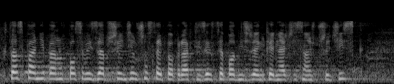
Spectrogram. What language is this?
Polish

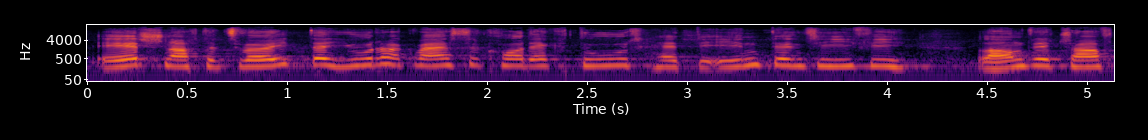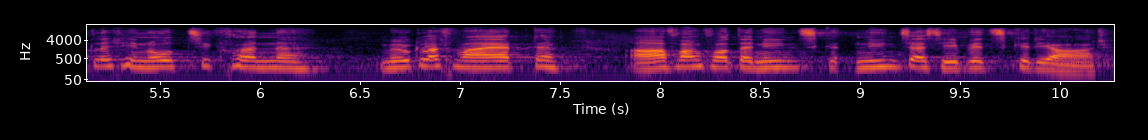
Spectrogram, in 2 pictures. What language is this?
Swiss German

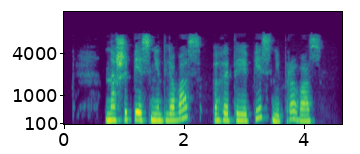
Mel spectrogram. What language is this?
Belarusian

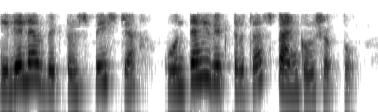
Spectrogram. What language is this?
Marathi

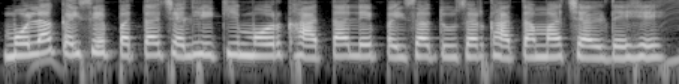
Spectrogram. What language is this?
Chhattisgarhi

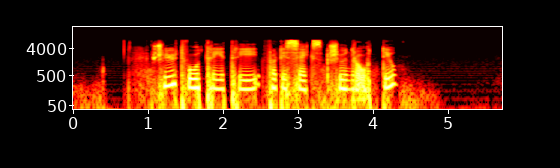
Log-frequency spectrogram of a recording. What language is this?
Swedish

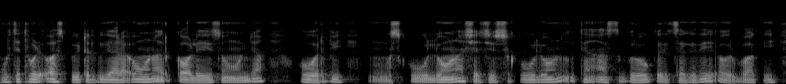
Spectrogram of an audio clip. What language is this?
Dogri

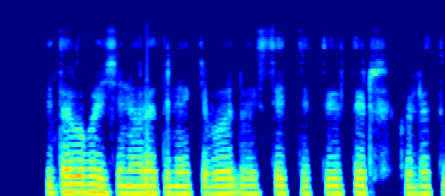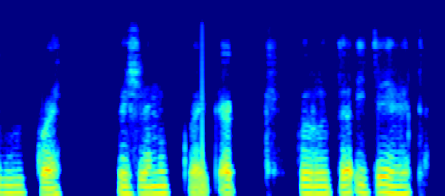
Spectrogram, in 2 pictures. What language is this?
Kalenjin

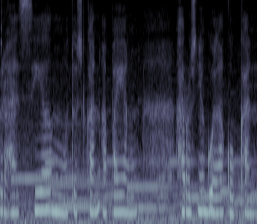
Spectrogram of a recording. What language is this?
Indonesian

